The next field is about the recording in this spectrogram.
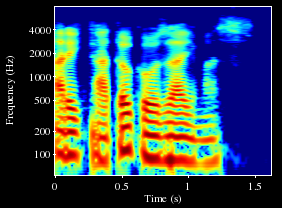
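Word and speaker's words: ありがとうございます: Ini ari. Ini ka, tapi kalau ada gini dua itu ga. Gato, ini to ada u. Berarti bacanya to-nya panjang to. Ini ko karena ada ininya, ada teng-tengnya maka go. Jadi bacanya go. Ini sa karena ada teng-tengnya maka za. Ini i ma imatsu. Imatsu. Jadi bacanya arigato gozaimasu.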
